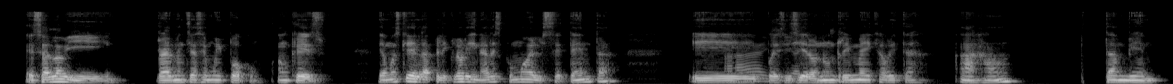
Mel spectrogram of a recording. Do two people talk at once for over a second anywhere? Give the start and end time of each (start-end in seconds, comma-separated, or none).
7.2-8.9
